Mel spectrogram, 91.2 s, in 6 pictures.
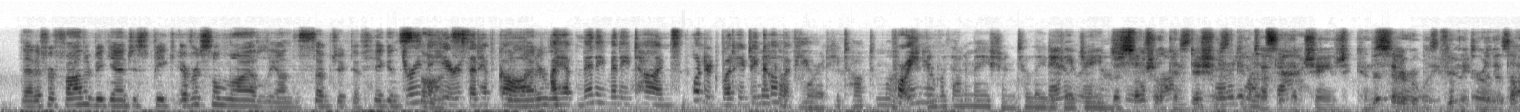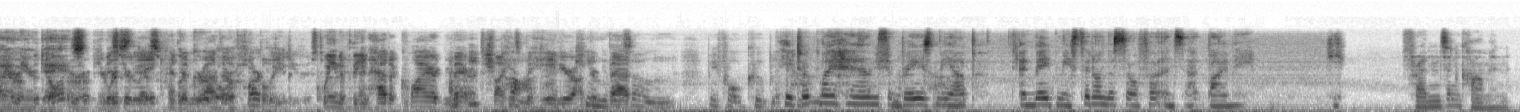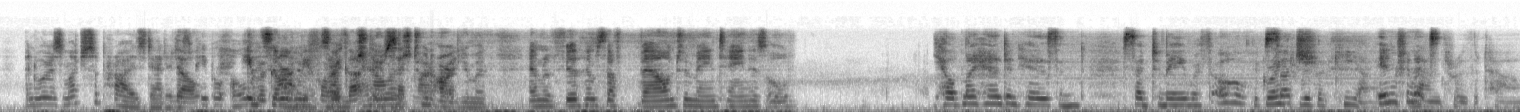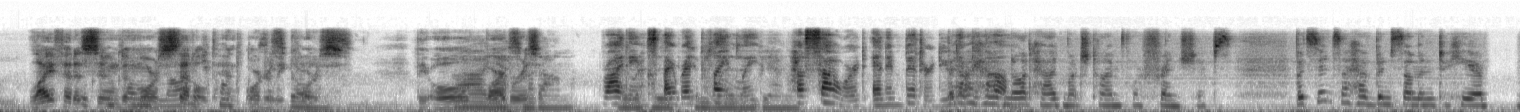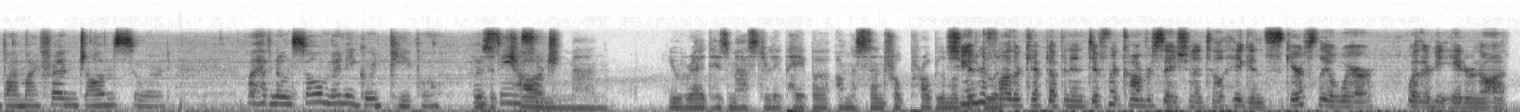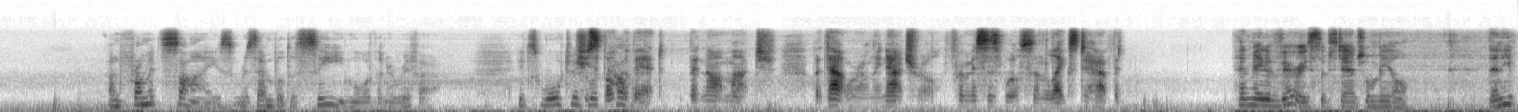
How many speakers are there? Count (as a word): nine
